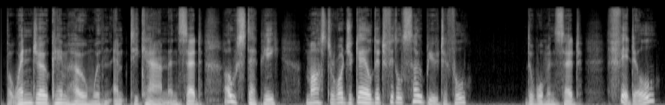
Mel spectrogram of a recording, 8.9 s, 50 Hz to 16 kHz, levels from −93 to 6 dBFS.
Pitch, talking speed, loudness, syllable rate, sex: 120 Hz, 160 wpm, -19 LUFS, 4.6 syllables/s, male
